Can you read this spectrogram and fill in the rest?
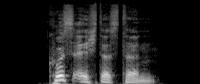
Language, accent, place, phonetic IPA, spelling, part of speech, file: German, Germany, Berlin, [ˈkʊsˌʔɛçtəstn̩], kussechtesten, adjective, De-kussechtesten.ogg
- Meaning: 1. superlative degree of kussecht 2. inflection of kussecht: strong genitive masculine/neuter singular superlative degree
